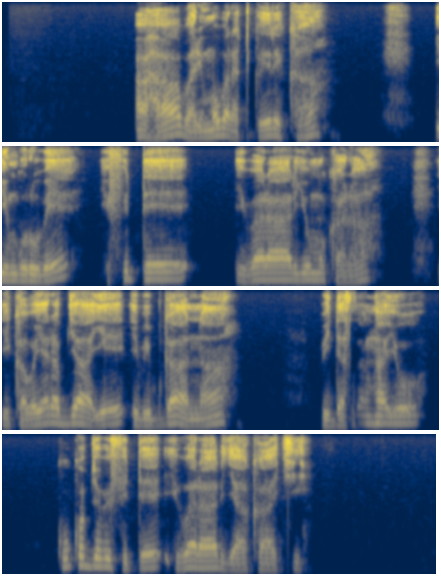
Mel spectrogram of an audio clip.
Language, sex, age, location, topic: Kinyarwanda, male, 25-35, Nyagatare, agriculture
